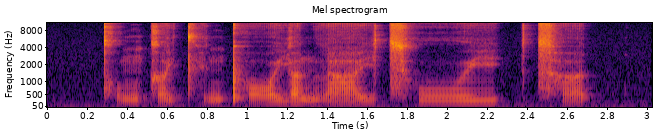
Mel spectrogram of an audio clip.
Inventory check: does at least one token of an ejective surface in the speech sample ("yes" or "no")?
no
